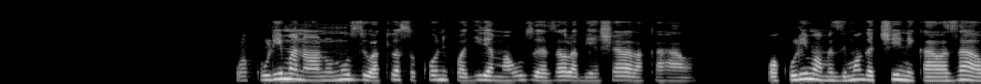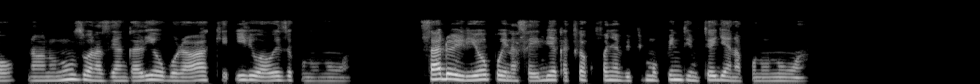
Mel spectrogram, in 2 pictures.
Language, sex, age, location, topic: Swahili, female, 25-35, Dar es Salaam, agriculture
